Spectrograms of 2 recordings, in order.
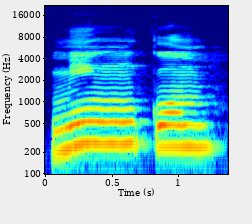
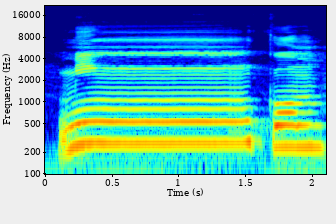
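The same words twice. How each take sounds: First: The nasal 'ng' sound is cut short. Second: The nasal 'ng' sound is held for two beats. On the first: The speaker calls it wrong. "bacaan yang salah seperti ini. ... walaupun kita sudah samarkan tetapi belum ditahan" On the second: The speaker calls it right. "kita samarkan nun sukunnya menjadi eng ke huruf kaf dan didengungkan terus ditahan selama dua harokat"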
